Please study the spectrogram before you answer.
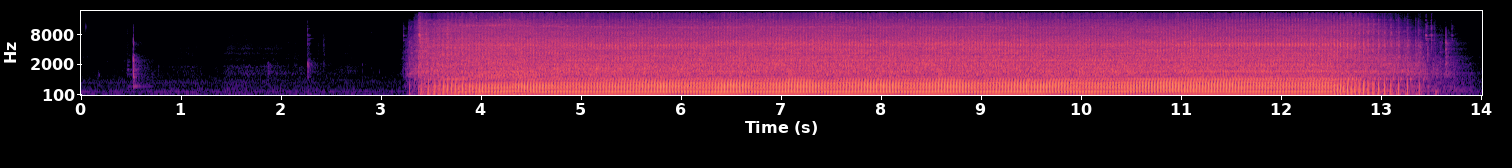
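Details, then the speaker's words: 1970s Honda E400 generator, not run in over a decade, after a carburetor cleaning: the small engine holds a steady, even drone for about nine seconds under a light load; it runs healthy. "130 volts and the engine sounds good very nice"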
